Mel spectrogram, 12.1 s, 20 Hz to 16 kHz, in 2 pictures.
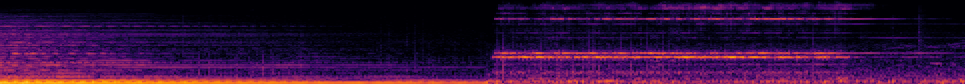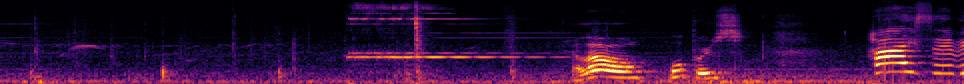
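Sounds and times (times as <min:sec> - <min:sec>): payphone ringing: 0:03.1 - 0:06.0, 0:08.2 - 0:09.8.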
